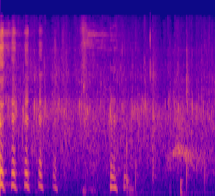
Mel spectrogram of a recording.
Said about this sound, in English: Applause, yay. It's Ooh. Almost like our live audience is still here.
